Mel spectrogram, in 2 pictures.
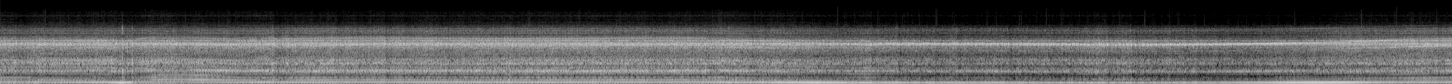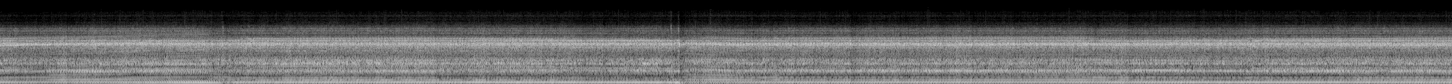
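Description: Yamaha MT-09's three-cylinder engine running under way as the motorcycle is ridden, steady and loud. Its note drops off and then climbs again in the middle, as the rider eases off and accelerates.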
